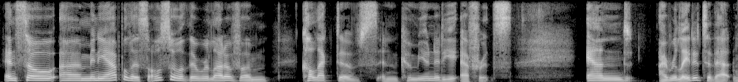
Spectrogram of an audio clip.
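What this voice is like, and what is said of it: Slight Midwestern American accent. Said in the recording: “I hear the Midwest there. ... little bit of that. ... She has a Midwest accent”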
